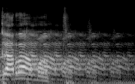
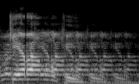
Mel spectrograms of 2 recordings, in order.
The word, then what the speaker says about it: কারামাত: ঘটনাগুলো ঘটে তাকে বলে কারামাত। আমার দিকে তাকান, কি বলে বাবা? কারামাত। যেটা আমরা অনেকে আবার বলে ফেলি কেরামতি, কিন্তু ওর মূল উচ্চারণ হচ্ছে কারামাত।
